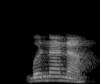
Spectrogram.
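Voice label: "bernanah", Malay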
